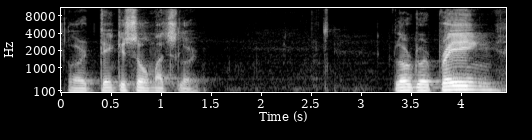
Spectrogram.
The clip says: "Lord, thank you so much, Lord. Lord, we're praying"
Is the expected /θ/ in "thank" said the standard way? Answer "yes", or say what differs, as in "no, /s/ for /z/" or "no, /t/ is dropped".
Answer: no, /t/ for /θ/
